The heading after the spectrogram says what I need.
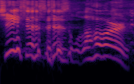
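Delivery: loud, high, full-volume yell with Lord stretched. Retelling how a woman answered when asked to say it, retelling a top-of-lungs yell. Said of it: "she yells at the top of her lungs".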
